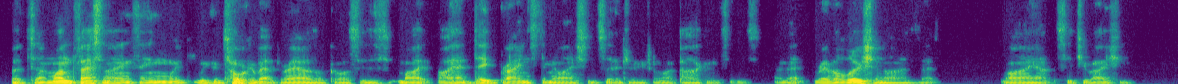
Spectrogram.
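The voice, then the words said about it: Quiet, soft speaking voice. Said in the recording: “As you know, Parkinson's, which is why my voice is quiet”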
